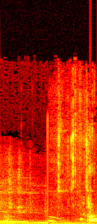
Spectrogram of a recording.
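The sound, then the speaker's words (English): A dog attacks a husky that has jumped a fence; the dogs snarl and growl at each other in a brief, loud scuffle, with deep rumbling growls sliding in pitch and ragged, wet snapping noises. “And then your other dog attacks the husky.”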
